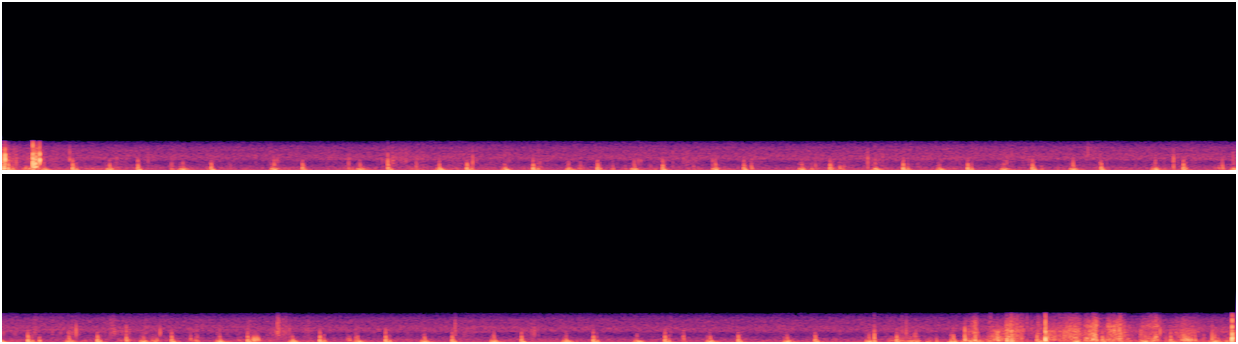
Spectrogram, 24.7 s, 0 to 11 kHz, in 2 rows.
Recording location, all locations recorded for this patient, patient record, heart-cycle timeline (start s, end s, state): tricuspid valve (TV)
aortic valve (AV)+pulmonary valve (PV)+tricuspid valve (TV)+mitral valve (MV)
#Age: Adolescent
#Sex: Female
#Height: 145.0 cm
#Weight: 30.8 kg
#Pregnancy status: False
#Murmur: Absent
#Murmur locations: nan
#Most audible location: nan
#Systolic murmur timing: nan
#Systolic murmur shape: nan
#Systolic murmur grading: nan
#Systolic murmur pitch: nan
#Systolic murmur quality: nan
#Diastolic murmur timing: nan
#Diastolic murmur shape: nan
#Diastolic murmur grading: nan
#Diastolic murmur pitch: nan
#Diastolic murmur quality: nan
#Outcome: Normal
#Campaign: 2015 screening campaign
0.00	1.74	unannotated
1.74	1.91	S1
1.91	2.06	systole
2.06	2.19	S2
2.19	2.64	diastole
2.64	2.82	S1
2.82	3.00	systole
3.00	3.14	S2
3.14	3.50	diastole
3.50	3.66	S1
3.66	3.84	systole
3.84	3.98	S2
3.98	4.34	diastole
4.34	4.46	S1
4.46	4.62	systole
4.62	4.74	S2
4.74	4.96	diastole
4.96	5.10	S1
5.10	5.28	systole
5.28	5.42	S2
5.42	5.64	diastole
5.64	5.76	S1
5.76	5.92	systole
5.92	6.02	S2
6.02	6.30	diastole
6.30	6.40	S1
6.40	6.58	systole
6.58	6.72	S2
6.72	7.06	diastole
7.06	7.24	S1
7.24	7.40	systole
7.40	7.54	S2
7.54	7.90	diastole
7.90	8.06	S1
8.06	8.26	systole
8.26	8.36	S2
8.36	8.68	diastole
8.68	8.82	S1
8.82	8.98	systole
8.98	9.12	S2
9.12	9.36	diastole
9.36	9.46	S1
9.46	9.62	systole
9.62	9.76	S2
9.76	10.00	diastole
10.00	10.12	S1
10.12	10.30	systole
10.30	10.40	S2
10.40	10.68	diastole
10.68	10.78	S1
10.78	10.96	systole
10.96	11.10	S2
11.10	11.46	diastole
11.46	11.60	S1
11.60	11.78	systole
11.78	11.92	S2
11.92	12.26	diastole
12.26	12.40	S1
12.40	12.58	systole
12.58	12.68	S2
12.68	12.98	diastole
12.98	13.10	S1
13.10	13.26	systole
13.26	13.38	S2
13.38	13.70	diastole
13.70	13.84	S1
13.84	14.02	systole
14.02	14.12	S2
14.12	14.46	diastole
14.46	14.60	S1
14.60	14.77	systole
14.77	14.90	S2
14.90	15.20	diastole
15.20	15.34	S1
15.34	15.50	systole
15.50	15.62	S2
15.62	15.88	diastole
15.88	15.98	S1
15.98	16.16	systole
16.16	16.28	S2
16.28	16.54	diastole
16.54	16.64	S1
16.64	16.82	systole
16.82	16.94	S2
16.94	17.24	diastole
17.24	17.34	S1
17.34	17.52	systole
17.52	17.62	S2
17.62	17.94	diastole
17.94	18.08	S1
18.08	18.24	systole
18.24	18.36	S2
18.36	18.64	diastole
18.64	18.78	S1
18.78	18.94	systole
18.94	19.06	S2
19.06	19.36	diastole
19.36	19.50	S1
19.50	19.68	systole
19.68	19.80	S2
19.80	20.14	diastole
20.14	20.28	S1
20.28	20.46	systole
20.46	20.56	S2
20.56	24.69	unannotated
